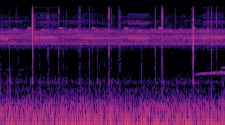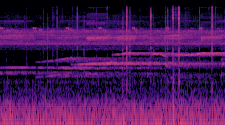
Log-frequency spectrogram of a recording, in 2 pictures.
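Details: Loon at night giving a series of stepped notes. Each note slides upward and they climb higher one after another. Campfire crackles and a constant cricket chorus sound behind it.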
